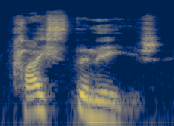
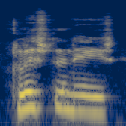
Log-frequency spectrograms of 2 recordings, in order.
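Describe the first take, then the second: First: The first syllable has the vowel of 'eye'. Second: The first syllable has the vowel of 'miss'. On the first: "It actually has two pronunciations that are acceptable" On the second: "Or you can pronounce it Clisthenes"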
